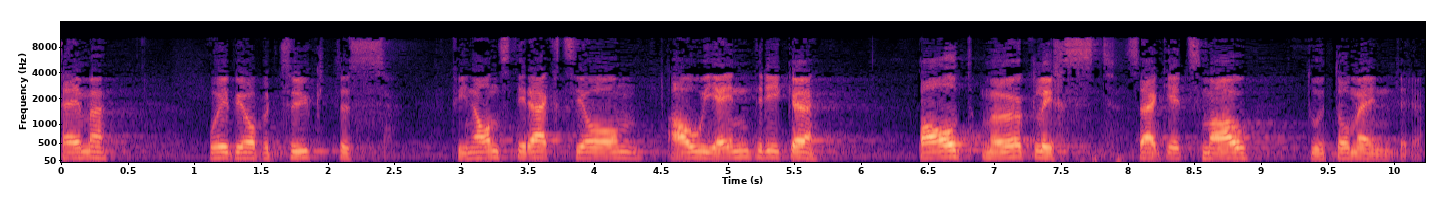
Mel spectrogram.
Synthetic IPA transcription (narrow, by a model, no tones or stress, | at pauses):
kɛmə | ʊɪbɪybəɾt͡sykt̚d̥ɑs | finɑnt͡sd̥iɾækʰt͡sjoːnʔɑlːiɛnd̪əɾiɡə | b̥ɑltmœːɡlɪχstsæɡɛt͡smɑːltuətʊmɛnd̥̪əɾə̰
